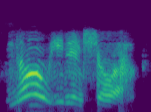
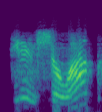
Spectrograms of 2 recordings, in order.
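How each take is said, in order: First: Slow, louder NO, then "he didn't show up" falling; firm confirmation. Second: "He didn't show up?" higher, rising at UP; disbelieving question. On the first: Tenant's firm answer to the question. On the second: Disbelief at tenant's news. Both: Retold or imitated.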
